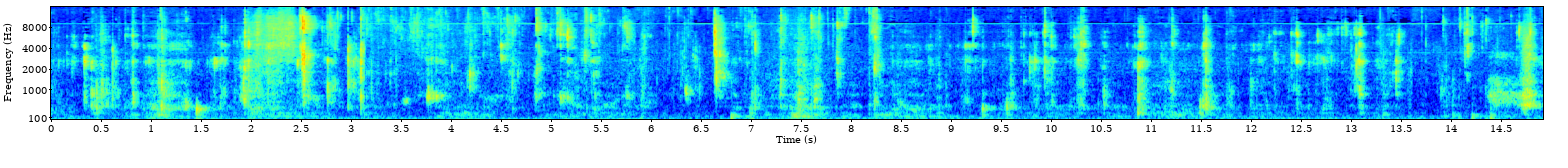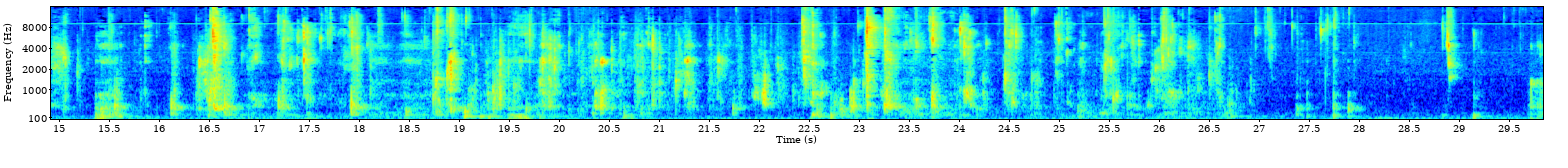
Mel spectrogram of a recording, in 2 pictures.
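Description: Close-miked wet chewing and biting: a person eating, with many irregular sharp smacks and clicks of the mouth and food.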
